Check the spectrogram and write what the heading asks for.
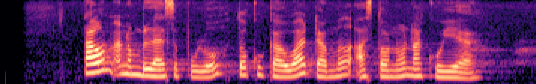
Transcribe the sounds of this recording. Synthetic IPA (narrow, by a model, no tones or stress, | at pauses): t̪aʊnənəmbəlasːəpulʊht̪okuɡ̥a̤waɖ̥aməlʔa̰st̪ɔnɔnaɡ̥oja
